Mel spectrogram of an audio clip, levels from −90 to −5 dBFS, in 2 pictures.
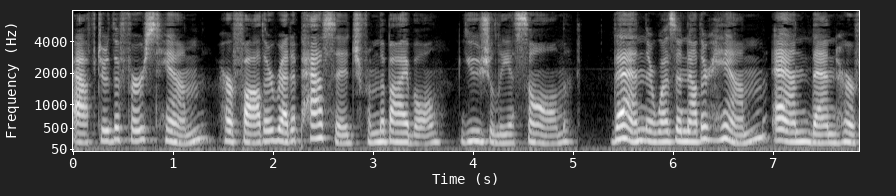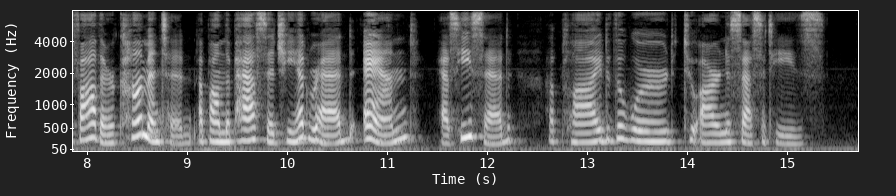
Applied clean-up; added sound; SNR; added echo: none; none; none; none.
